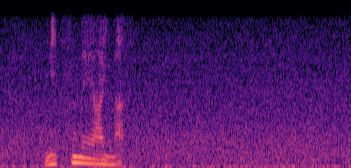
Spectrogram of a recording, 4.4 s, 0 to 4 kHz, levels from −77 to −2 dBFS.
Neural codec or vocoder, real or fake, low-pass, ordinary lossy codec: none; real; 3.6 kHz; none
